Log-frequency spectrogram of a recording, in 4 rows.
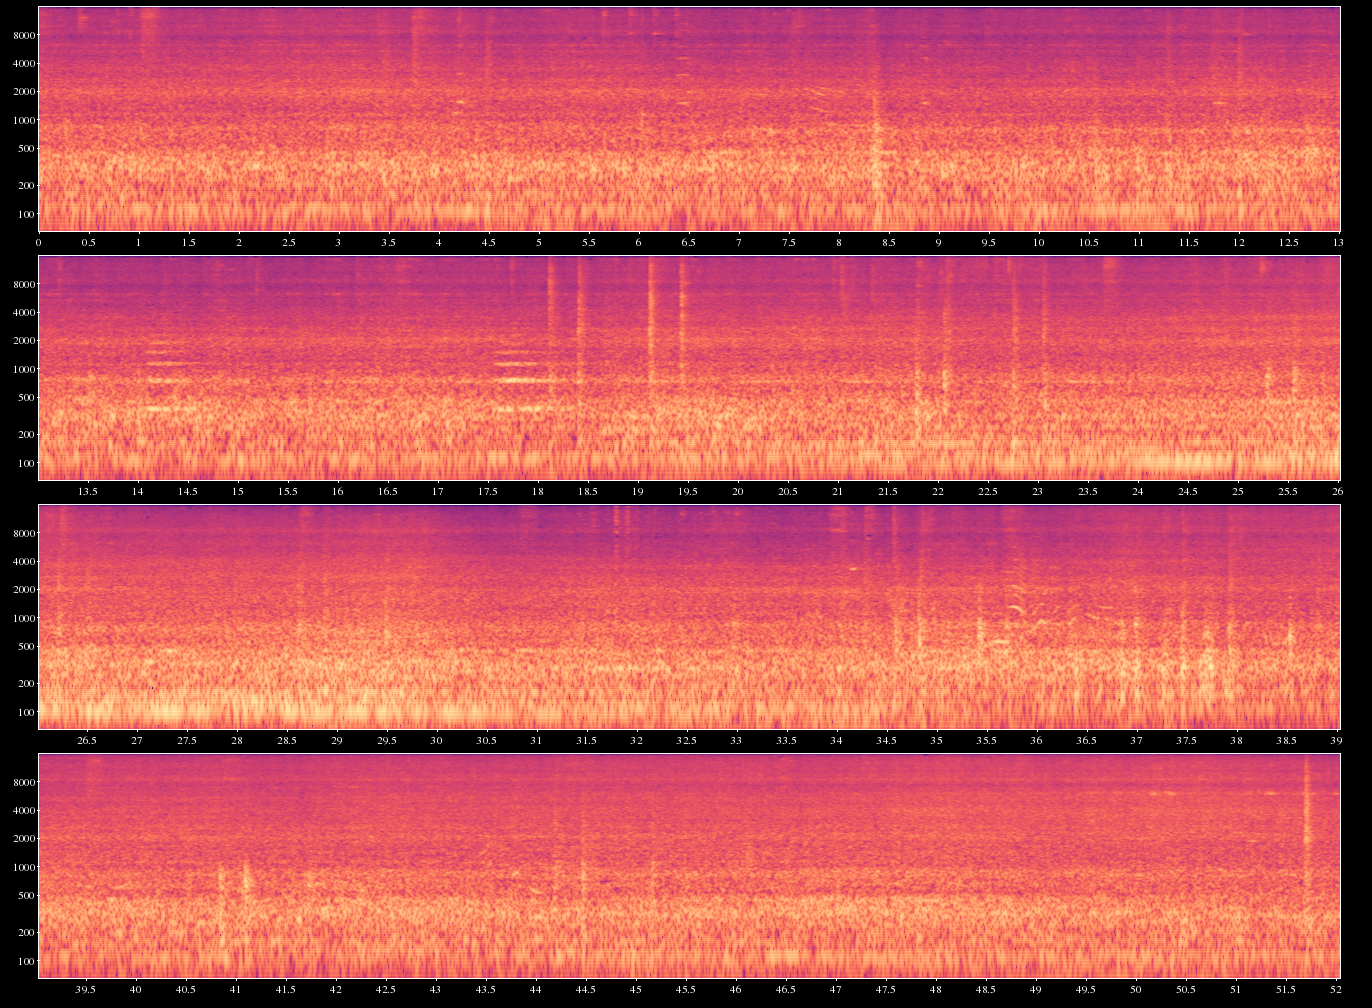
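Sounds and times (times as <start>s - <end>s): train wheels rumbling on track: 0.0s - 52.0s
faint train horn blasts: 14.0s - 14.8s, 17.5s - 18.5s.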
